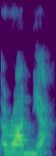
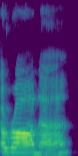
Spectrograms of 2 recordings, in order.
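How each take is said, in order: First: The middle consonant is an ny sound. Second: The middle consonant is a plain n sound. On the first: The speaker calls it right. "I actually should have said Aranya" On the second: The speaker calls it wrong. "when I said Arana"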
